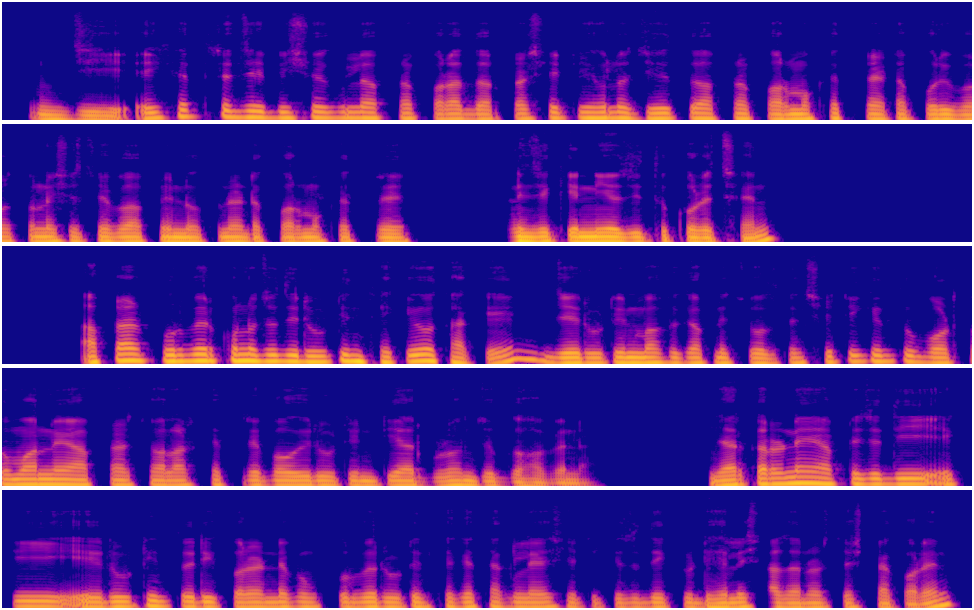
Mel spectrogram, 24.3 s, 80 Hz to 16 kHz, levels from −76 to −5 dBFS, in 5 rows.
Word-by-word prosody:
উম 105 -2 0
জি। 95 - -2 0.3
এইক্ষেত্রে 155 +5 -3
যে - - +4
বিষয়গুলো 130 0 -1
আপনার 125 -1 -5
করা 110 +1 -1
দরকার, 115 +1 -3
সেটি 130 0 -4
হলো 130 0 +2
যেহেতু 120 +1 0
আপনার 115 +1 -3
কর্মক্ষেত্রে 110 +2 -1
একটা 110 +1 -3
পরিবর্তন 100 -2 0
এসেছে 100 0 -4
বা, 100 - +3
আপনি 100 - -2
নতুন 95 +1 -2
একটা 95 0 -1
কর্মক্ষেত্রে 95 0 -1 0.6
নিজেকে 100 +1 +4
নিয়োজিত 100 -1 +4
করেছেন 90 -1 +1 1.5
আপনার 160 +5 +4
পূর্বের 150 +1 +5
কোন 155 0 +6
যদি 145 -1 +5
রুটিন 135 +2 +4
থেকেও 145 +5 +3
থাকে 110 -1 -1 0.3
যে, 115 - +4
রুটিন 115 +1 +2
মাফিক 115 -1 +1
আপনি 115 0 -2
চলতেন, 110 0 -2
সেটি 130 +2 -4
কিন্তু 140 0 -1
বর্তমানে 120 +1 +2
আপনার 110 -1 -3
চলার 105 -1 -1
ক্ষেত্রে 110 -1 -7
বা, 105 - -1
ওই 105 - +2
রুটিনটি 100 -1 -2
আর 100 - 0
গ্রহণযোগ্য 95 -2 -1
হবে 80 -1 -4
না। 75 - -11 0.6
যার 110 +2 +3
কারণে 135 +3 +3
আপনি 130 0 -3
যদি 125 +1 +1 0.2
একটি 120 0 -4 0.3
এ - - +3
রুটিন 115 +2 +1
তৈরি 115 -1 0
করেন 110 0 0
এবং 110 0 -3
পূর্বের 110 +1 -1
রুটিন 105 0 -1
থেকে 110 0 -1
থাকলে 110 -1 -2
সেটিকে 100 -1 -8
যদি 105 +1 -4
একটু 105 - -11
ঢেলে 100 +2 +2
সাজানোর 100 -1 -1
চেষ্টা 100 -1 -4
করেন 95 +10 0
110 Hz, 175 wpm, -22 LUFS, 100-125 Hz, 1.5 s, কোন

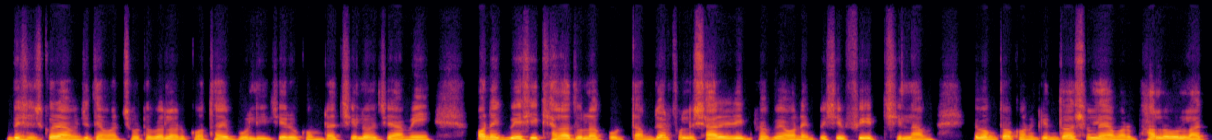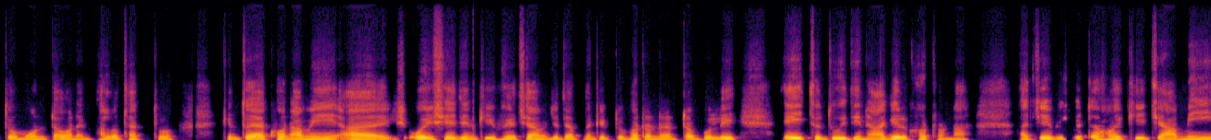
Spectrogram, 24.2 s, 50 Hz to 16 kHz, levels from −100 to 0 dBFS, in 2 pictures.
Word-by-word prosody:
বিশেষ 180 0 +2
করে 180 -1 +6
আমি 165 0 0
যদি 175 +1 -3
আমার 165 0 -2
ছোটবেলার 160 0 +1
কথাই 160 +3 0
বলি, 140 -1 0
যেরকমটা 145 0 0
ছিল 160 -1 -1 0.2
যে 150 - -5
আমি 150 +1 +1 0.6
অনেক 185 -1 +3
বেশি 165 +2 +3
খেলাধুলা 150 -1 +2
করতাম। 150 +1 -3
যার 205 +1 +2
ফলে 175 0 -1
শারীরিকভাবে 165 +2 +2 0.2
অনেক 150 -1 -1
বেশি 155 0 -2
ফিট 165 -1 +2 0.2
ছিলাম 140 -2 -1 0.5
এবং 190 0 +4
তখন 175 +1 +1
কিন্তু 175 -1 -2
আসলে 180 +2 0
আমার 160 0 0 0.2
ভালোও 175 -3 +3
লাগতো। 140 +1 -2
মনটাও 160 0 -1
অনেক 150 0 -3
ভালো 150 0 0
থাকত। 145 0 -5 0.7
কিন্তু 185 +2 -2 0.2
এখন 185 +2 -1
আমি 170 +1 +1 0.4
আ - - +5 0.3
এস 185 - -7 0.2
ওই 170 - +6
সেদিন 175 0 +2
কি 170 - -1
হয়েছে 170 +1 -1
আমি 150 -2 -1
যদি 150 +1 -1
আপনাকে 150 0 -6
একটু 150 -1 -5
ঘটনাটা 150 -2 -1 0.2
বলি। 140 +6 +3 0.6
এই 170 - +9
তো - - 0
২ 170 0 +6
দিন 165 -1 +2 0.2
আগের 155 +1 +4
ঘটনা। 130 -2 -4 0.6
আ - - -2
যে 165 - +3
বিষয়টা 175 -1 -1
হয় 160 -1 +1
কি 185 - 0 0.2
যে 145 - -1
আমি 160 +4 0
160 Hz, 155 wpm, -20 LUFS, 150-170 Hz, 0.7 s, এই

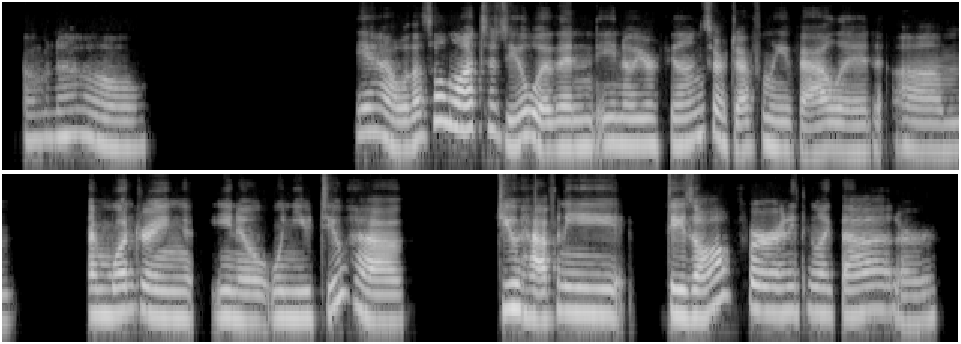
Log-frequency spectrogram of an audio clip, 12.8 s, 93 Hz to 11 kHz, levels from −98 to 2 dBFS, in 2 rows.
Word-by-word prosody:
Oh 225 - -7
no. 210 -6 -5 1.4
Yeah, 265 -6 -1
well, 185 - 0
that's 220 - -1
a 380 - +3
lot 310 -4 +5
to 295 -1 -5
deal 225 +2 -1
with, 180 -5 +2
and, 195 +1 0
you 205 0 -2
know, 200 0 0
your 200 0 -1
feelings 205 +7 -3
are 225 -4 +1
definitely 185 +1 -2
valid. 170 +1 -2
Um, 180 -1 -5 0.5
I'm 215 -1 +3
wondering, 210 -4 +2
you 205 0 -2
know, 185 -2 0
when 195 +2 -2
you 195 0 0
do 245 - -3
have 185 - +3 0.6
do 240 - 0
you 245 - +6
have 195 -2 +5
any 215 -2 +1 0.3
days 205 -2 +4
off 300 - +3
or 230 -2 +4
anything 225 +1 -1
like 215 -1 -2
that? 230 +2 0
Or 175 +3 -7
205 Hz, 180 wpm, -23 LUFS, 190-230 Hz, 1.4 s, you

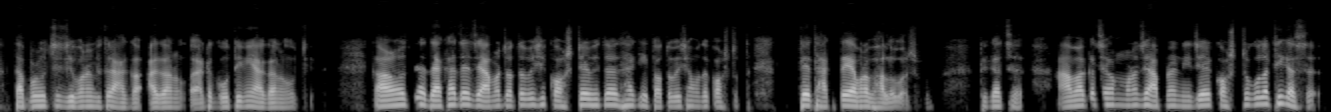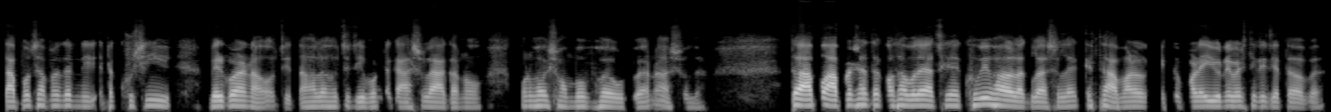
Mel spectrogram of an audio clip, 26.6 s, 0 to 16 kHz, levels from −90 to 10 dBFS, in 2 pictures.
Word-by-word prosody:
তারপর 125 +2 +1
হচ্ছে 140 +1 -5
জীবনের 130 +1 -1
ভিতরে 130 +1 0
আগা 110 +1 -3 0.2
আগানো 115 0 0 0.2
একটা 125 +3 -4
গতি 125 +2 -2
নিয়ে 130 -2 0
আগানো 110 0 -2
উচিত। - - -26 0.6
কারণ 140 +2 +6
হচ্ছে 165 +2 -3 0.2
দেখা 150 +4 +4
যায় 175 -1 +3
যে - - +5
আমরা 145 +2 -3
যত 145 - -5
বেশি 170 +2 -5
কষ্টের 140 +5 +1
ভিতরে 165 +1 +1
থাকি 150 -1 -4
ততো 125 - -3
বেশি 135 +1 -6
আমাদের 135 0 -7
কষ্টত 125 -2 -8 0.6
তে 155 - +8
থাকতেই 130 +3 +2
আমরা 135 0 +2
ভালোবাসবো। 110 -1 -5 0.5
ঠিক 125 +1 -10
আছে? - - -11 0.5
আমার 145 +3 +3
কাছে 170 0 -4
এখন 170 -1 -4
মনে 155 +1 -4
হচ্ছে 170 +1 +1
আপনার 150 0 -6
নিজের 150 +4 +1
কষ্টগুলা 170 +8 -1
ঠিক 200 -2 +1
আছে। 110 - -10 0.3
তারপর 130 +1 +2
হচ্ছে 155 +1 -3
আপনাদের 150 +1 -3
নি - - -7 0.2
একটা 130 - -7
খুশি 140 +1 -7 0.6
বের 135 0 +5
করে 145 -1 +5
নেওয়া 115 -1 -1
উচিত। 105 - -13
না 120 - -3
হলে 130 +1 -2
হচ্ছে 125 0 -9
জীবনটাকে 125 +1 -4
আসলে 125 +2 -2
আগানো 115 0 -6 0.5
কোনভাবে 140 +1 -2
সম্ভব 130 0 -3
হয়ে 130 -2 +2
উঠবে 120 +1 -6
না - - -4
আসলে। 115 +1 -15 0.9
তো - - +3
আপু 155 - +4
আপনার 160 +2 -2
সাথে 160 -1 +1
কথা 155 +1 +2
বলে 150 0 +5
আজকে 150 +3 -6 0.2
খুবই 175 +2 +2
ভালো 150 -2 +7
লাগলো 125 0 0
আসলে। 125 +3 -5
কিন্তু 135 +2 -9
আমারও 125 +2 0 0.2
একটু - - -15
পরে 130 0 +1
ইউনিভার্সিটি 135 0 -2
যেতে 120 - -5
হবে। 105 - -7
135 Hz, 185 wpm, -24 LUFS, 125-150 Hz, 0.9 s, তে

